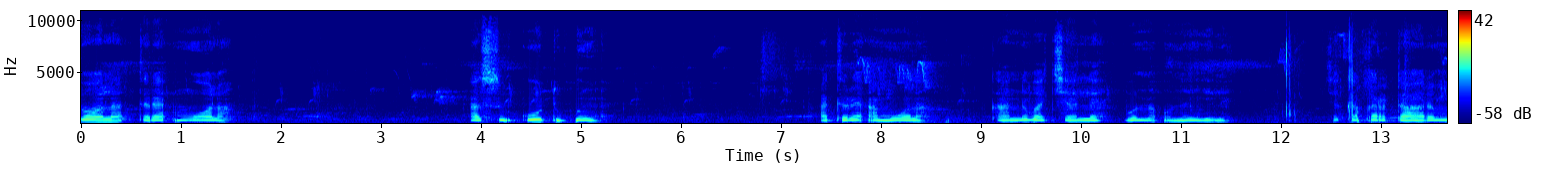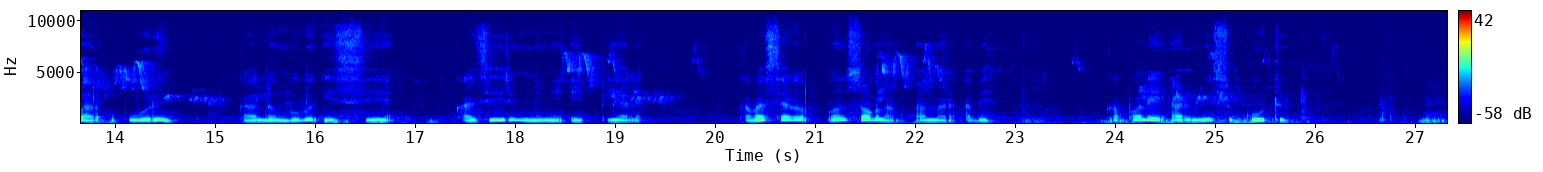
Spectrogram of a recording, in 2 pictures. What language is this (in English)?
Southern Dagaare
